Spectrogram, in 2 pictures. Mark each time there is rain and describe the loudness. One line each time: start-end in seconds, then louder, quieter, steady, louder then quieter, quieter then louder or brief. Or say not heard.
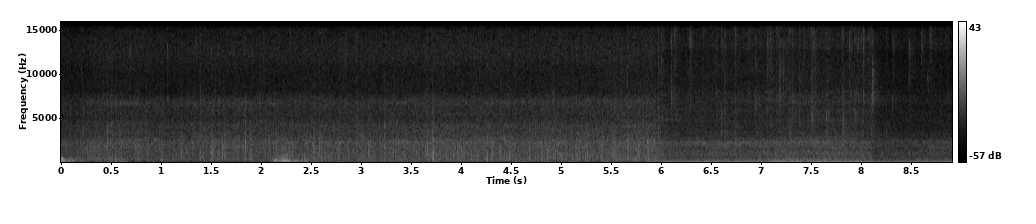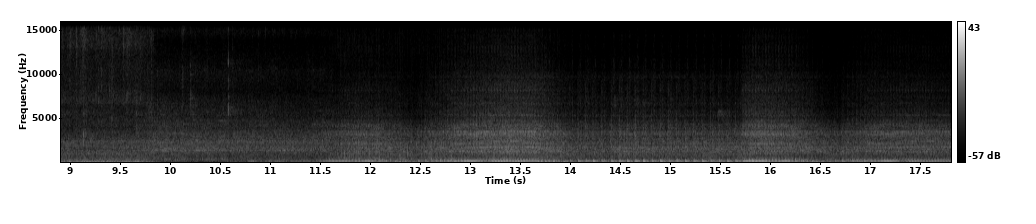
0.0-17.7 quieter.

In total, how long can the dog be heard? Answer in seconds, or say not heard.
not heard.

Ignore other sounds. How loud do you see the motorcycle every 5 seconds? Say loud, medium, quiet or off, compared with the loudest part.
off, off, loud, loud.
